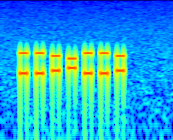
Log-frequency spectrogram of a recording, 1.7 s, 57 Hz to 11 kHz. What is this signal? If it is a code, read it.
DTMF, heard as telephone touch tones, dialled by machine, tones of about 70 ms. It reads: 3357335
